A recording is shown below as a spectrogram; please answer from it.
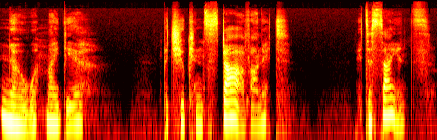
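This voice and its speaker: A woman voicing an old seamstress, weary and worldly-wise, who gives dry, world-weary advice in a husky voice. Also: fairly low pitch, drawn-out words, no echo, exaggerated voice. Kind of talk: amateur radio play acting.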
